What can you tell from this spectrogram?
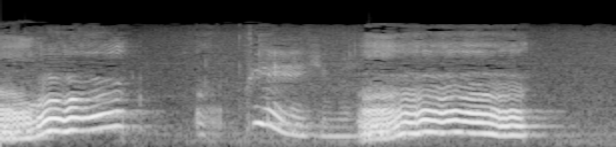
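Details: Pit bull dreaming in its sleep, giving three drawn-out, wavering, howl-like whines that swoop up then slide down, separated by short pauses, with a faint shorter whine between them; quiet indoor background.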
